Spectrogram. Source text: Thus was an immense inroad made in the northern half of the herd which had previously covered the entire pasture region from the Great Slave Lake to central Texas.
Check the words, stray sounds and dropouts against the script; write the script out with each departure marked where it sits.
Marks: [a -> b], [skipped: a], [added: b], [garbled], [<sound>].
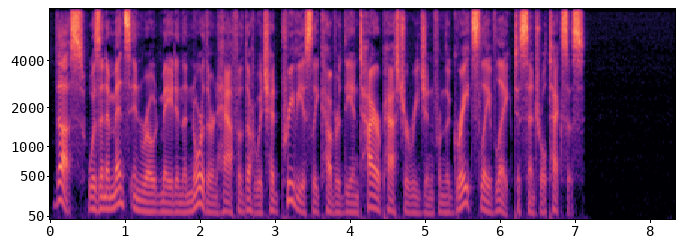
Thus was an immense inroad made in the northern half of the [skipped: herd] which had previously covered the entire pasture region from the Great Slave Lake to central Texas.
